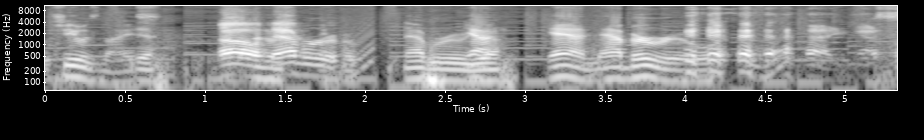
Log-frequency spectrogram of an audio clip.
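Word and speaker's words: Nabooru: For years, I thought it was Naboru, and then I heard her pronounce it Nabaru.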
